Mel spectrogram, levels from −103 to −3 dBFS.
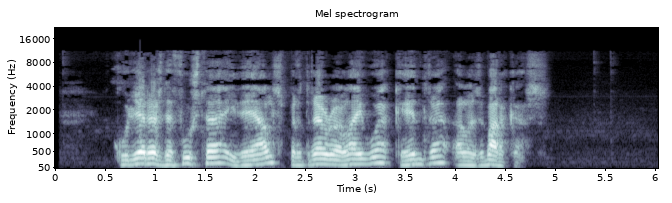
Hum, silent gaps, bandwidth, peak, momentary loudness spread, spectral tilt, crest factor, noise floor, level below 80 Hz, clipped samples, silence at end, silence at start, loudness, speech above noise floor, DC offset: none; none; 11.5 kHz; 0 dBFS; 15 LU; -5 dB/octave; 16 dB; -65 dBFS; -58 dBFS; under 0.1%; 1.15 s; 0.6 s; -15 LUFS; 50 dB; under 0.1%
